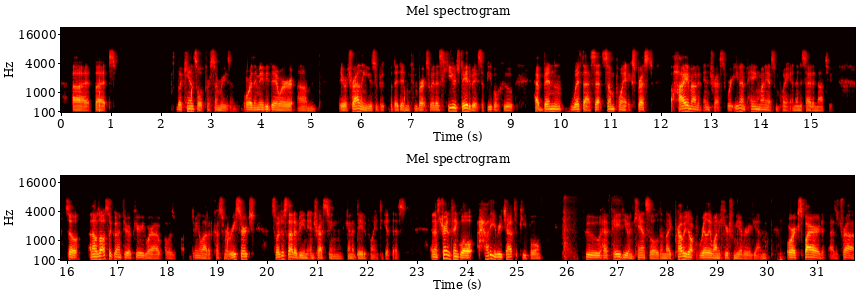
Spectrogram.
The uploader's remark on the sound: I figured I could strip out the audio of our Zoom chat for a surprise Weekend Drop!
